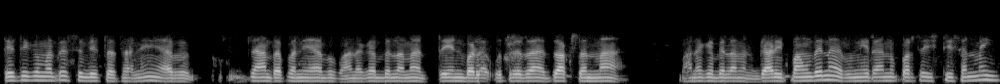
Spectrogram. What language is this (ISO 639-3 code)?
nep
